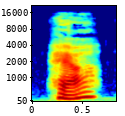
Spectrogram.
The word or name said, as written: hr.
